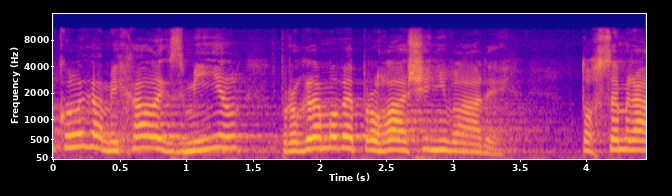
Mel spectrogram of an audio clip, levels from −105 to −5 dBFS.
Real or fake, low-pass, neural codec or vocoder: real; 10.8 kHz; none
